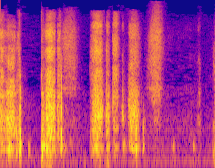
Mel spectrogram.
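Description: Marker pen scratching on a paper map in a quick run of short, irregular strokes with brief gaps between them.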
